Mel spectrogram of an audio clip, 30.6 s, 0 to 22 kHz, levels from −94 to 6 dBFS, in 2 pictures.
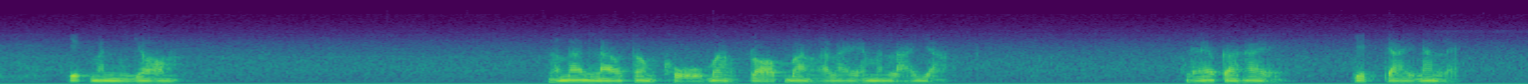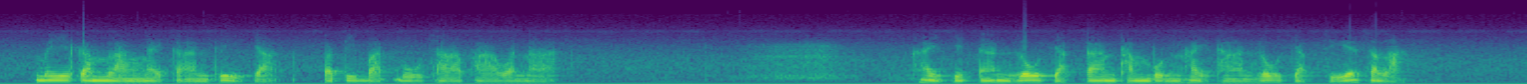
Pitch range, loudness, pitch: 85-95 Hz, -17 LUFS, 90 Hz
